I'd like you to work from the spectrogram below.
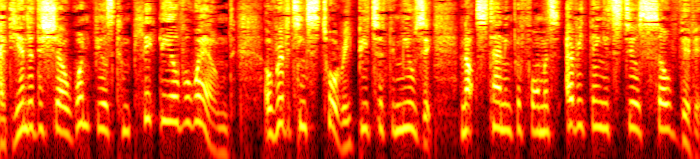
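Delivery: put-on British accent. Speaker reads aloud a newspaper review of a Korean rock musical, British accent. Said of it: "I did a British accent for Beijing Times".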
